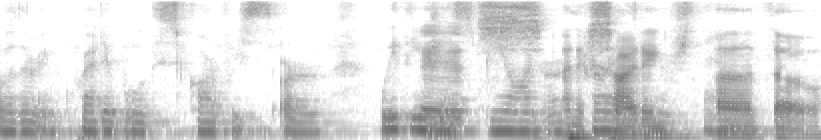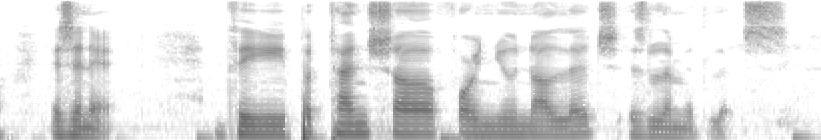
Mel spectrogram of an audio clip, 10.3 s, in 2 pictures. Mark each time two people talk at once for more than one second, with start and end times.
2.6-4.8

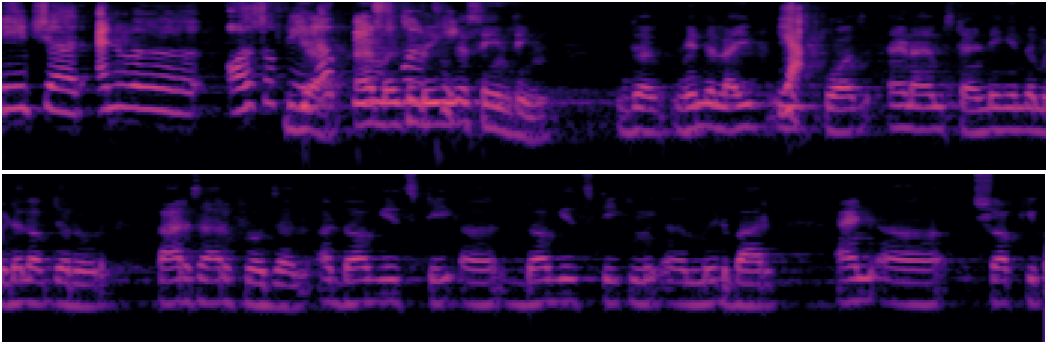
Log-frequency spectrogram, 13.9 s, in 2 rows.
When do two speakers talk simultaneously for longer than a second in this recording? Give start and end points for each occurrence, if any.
1.9-3.1

